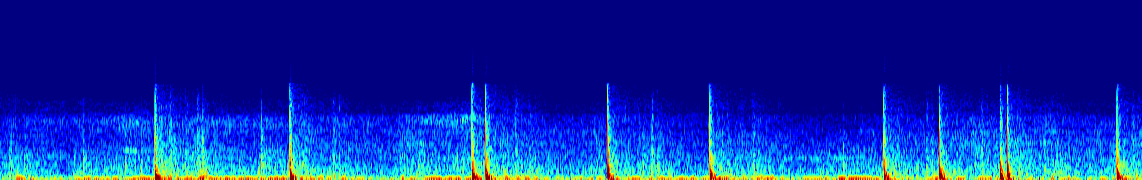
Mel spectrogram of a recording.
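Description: Fireworks going off: about ten sharp bangs, irregularly spaced a second or two apart, over a steady background hiss.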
